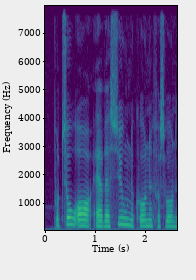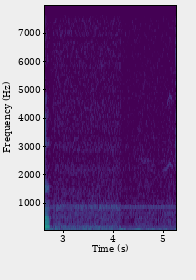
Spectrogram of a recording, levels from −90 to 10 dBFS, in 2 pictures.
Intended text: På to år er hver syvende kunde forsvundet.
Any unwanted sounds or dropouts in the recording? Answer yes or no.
no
